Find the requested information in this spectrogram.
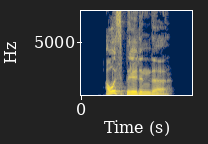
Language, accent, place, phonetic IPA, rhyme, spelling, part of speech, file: German, Germany, Berlin, [ˈaʊ̯sˌbɪldn̩də], -aʊ̯sbɪldn̩də, ausbildende, adjective, De-ausbildende.ogg
- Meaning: inflection of ausbildend: 1. strong/mixed nominative/accusative feminine singular 2. strong nominative/accusative plural 3. weak nominative all-gender singular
